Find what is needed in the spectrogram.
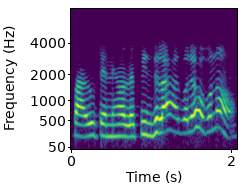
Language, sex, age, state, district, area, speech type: Assamese, female, 30-45, Assam, Tinsukia, urban, conversation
